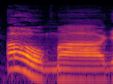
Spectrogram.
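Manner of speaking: loud, hammed-up sitcom catchphrase; eighties sitcom exasperation. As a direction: call it out like a sitcom punchline. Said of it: "like, an eighties sitcom now".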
